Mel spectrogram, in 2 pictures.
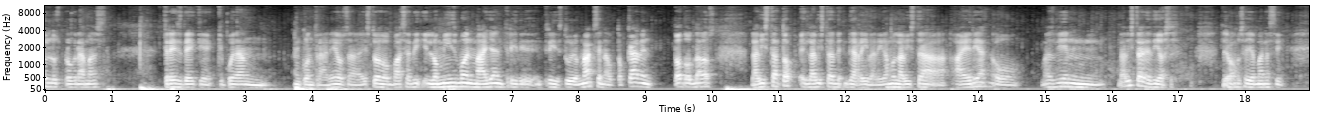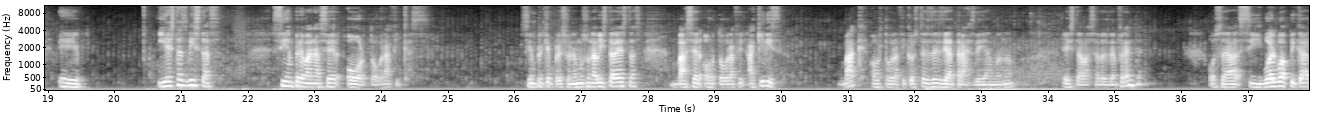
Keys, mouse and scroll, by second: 1.4 Delete, 3.8 ., 4.3 scroll down 1, 13.5 scroll up 1, 15.0 scroll down 1, 15.9 scroll up 1, 17.7 scroll down 1, 26.3 click.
